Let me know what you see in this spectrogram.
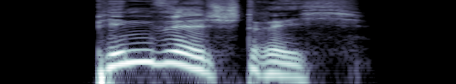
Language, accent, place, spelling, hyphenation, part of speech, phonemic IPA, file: German, Germany, Berlin, Pinselstrich, Pin‧sel‧strich, noun, /ˈpɪnzl̩ˌʃtʁɪç/, De-Pinselstrich.ogg
- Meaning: brushstroke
